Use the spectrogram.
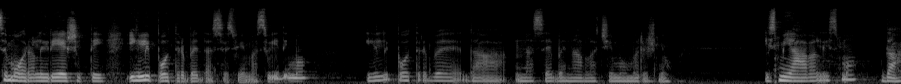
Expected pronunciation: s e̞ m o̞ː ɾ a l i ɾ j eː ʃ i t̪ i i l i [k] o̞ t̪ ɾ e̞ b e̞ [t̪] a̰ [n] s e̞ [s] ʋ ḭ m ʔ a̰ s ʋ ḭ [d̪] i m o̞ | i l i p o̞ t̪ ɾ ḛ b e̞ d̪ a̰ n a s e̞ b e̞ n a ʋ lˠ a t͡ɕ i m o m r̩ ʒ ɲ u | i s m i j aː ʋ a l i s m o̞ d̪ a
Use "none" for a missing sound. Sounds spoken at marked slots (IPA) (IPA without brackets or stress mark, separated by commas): p, d̪, none, s, d̪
